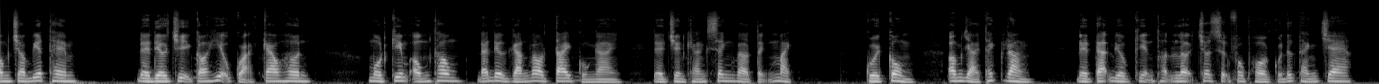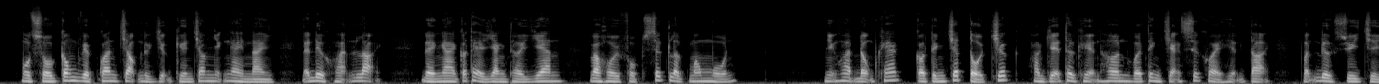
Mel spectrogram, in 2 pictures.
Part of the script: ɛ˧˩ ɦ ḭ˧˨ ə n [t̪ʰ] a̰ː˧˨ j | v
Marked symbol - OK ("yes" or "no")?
no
